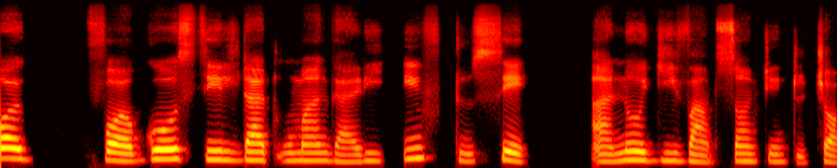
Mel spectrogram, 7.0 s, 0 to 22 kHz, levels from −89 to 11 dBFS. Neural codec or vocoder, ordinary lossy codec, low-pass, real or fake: autoencoder, 48 kHz, 32 numbers a frame, DAC-VAE, trained on Japanese speech; none; 19.8 kHz; fake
